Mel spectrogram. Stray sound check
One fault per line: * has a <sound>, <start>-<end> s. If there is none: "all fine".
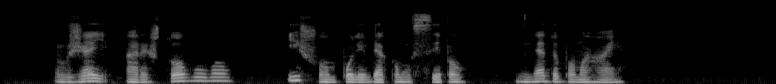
all fine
